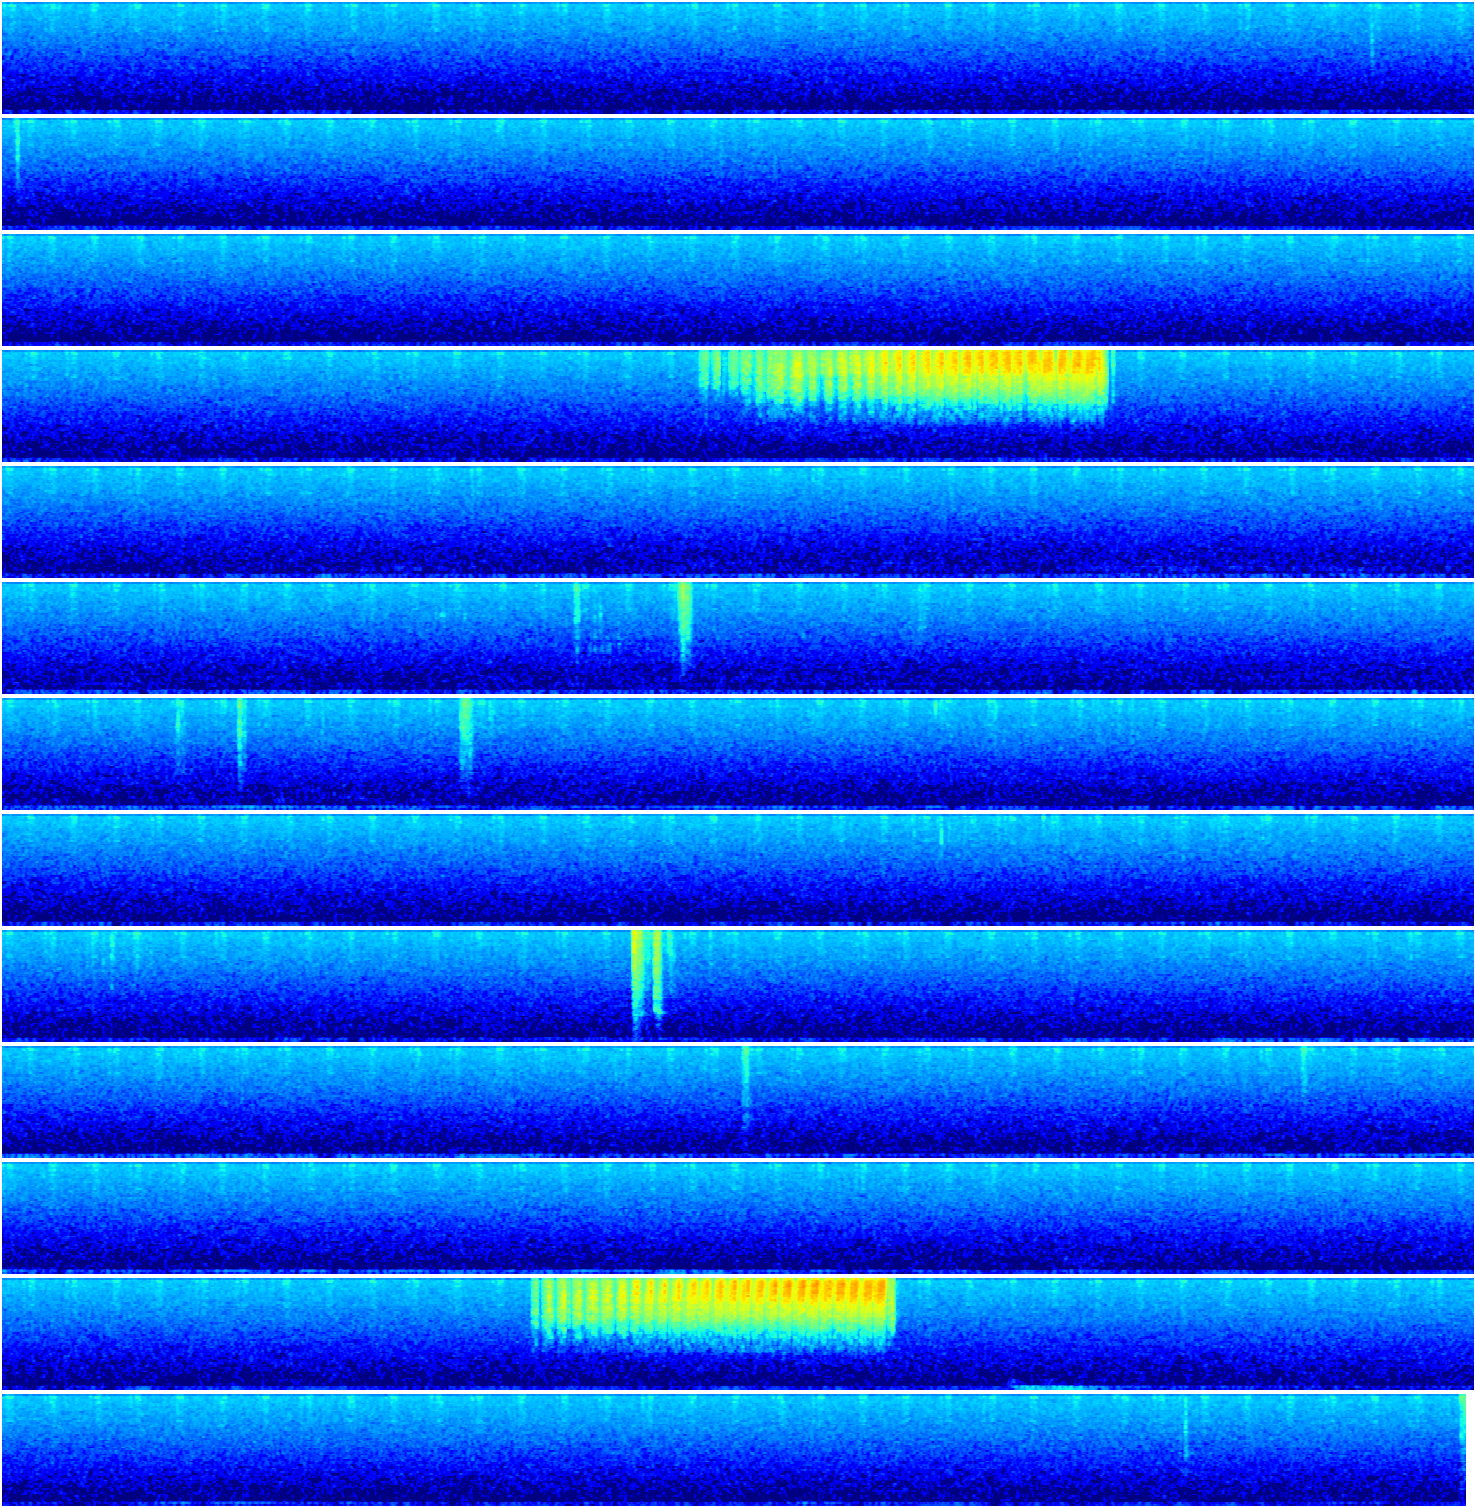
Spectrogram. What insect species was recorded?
Omocestus raymondi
